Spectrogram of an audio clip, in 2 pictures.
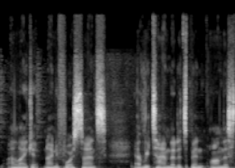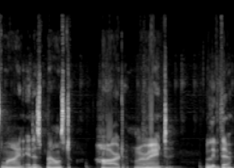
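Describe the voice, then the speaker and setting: Using a very deep, low pitch and vocal fry, a man with an American accent talks at a fairly quick pace. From US Northeast, Massachusetts. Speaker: crypto YouTuber. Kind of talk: market analysis vlog. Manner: casual, repetitive with false starts; animated.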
